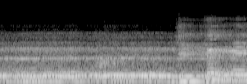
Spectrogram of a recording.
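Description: Male voice singing an Urdu naat, a devotional poem in praise of the Prophet, unaccompanied, drawing out long held notes.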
